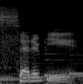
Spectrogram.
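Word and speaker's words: Serebii: I know it's technically pronounced cere. It's the Japanese name for salaby since they just romanized its name in localization.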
